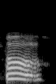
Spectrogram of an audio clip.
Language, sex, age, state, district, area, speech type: Kannada, female, 30-45, Karnataka, Bellary, rural, conversation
